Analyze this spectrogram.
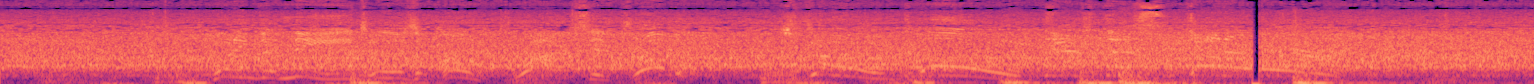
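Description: Heavy bodies thud hard onto a wrestling mat.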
